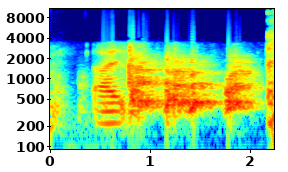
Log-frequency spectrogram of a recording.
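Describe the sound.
A pet dog barks and yips in several quick, drawn-out tonal bursts that run almost back to back, loud and strained throughout.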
